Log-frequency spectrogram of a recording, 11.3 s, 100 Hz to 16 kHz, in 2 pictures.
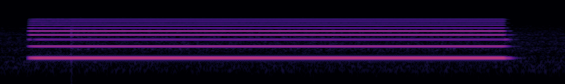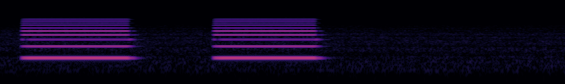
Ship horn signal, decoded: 1 long, 2 short

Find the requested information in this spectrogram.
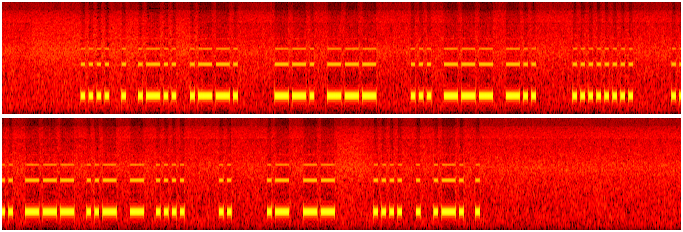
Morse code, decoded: HELP GO SOD <HH> SOUTH I AM HERE

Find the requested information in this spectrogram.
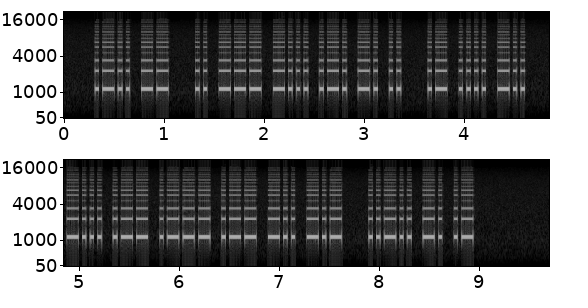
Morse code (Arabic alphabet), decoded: لم يخبرني احد بوجودك هنا

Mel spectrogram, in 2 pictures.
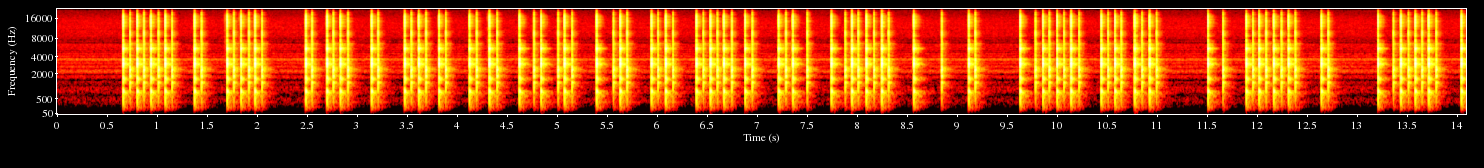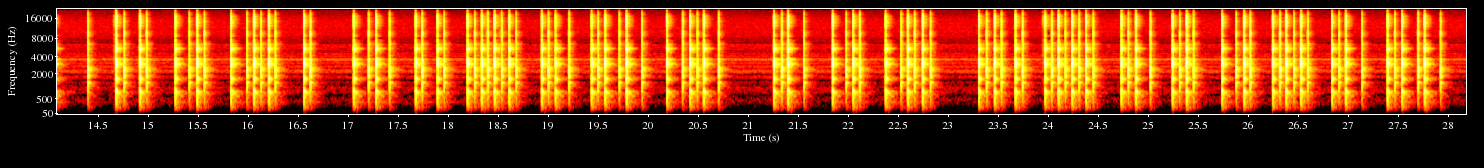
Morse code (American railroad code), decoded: HES RECOGNIZABLE BY THE BLONDE MOHAWK AND CHAINSAW

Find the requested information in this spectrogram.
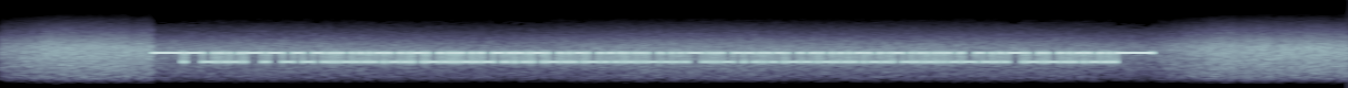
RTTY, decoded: VOOR LAGER OPGELEIDE VROUWEN LAG DAT VEELAL

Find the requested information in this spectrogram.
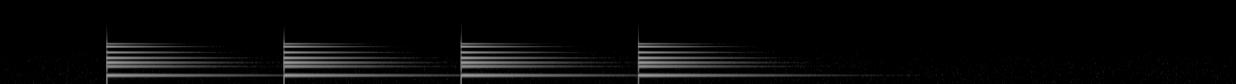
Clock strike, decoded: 4

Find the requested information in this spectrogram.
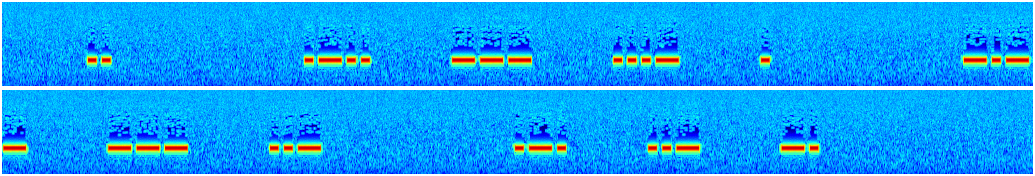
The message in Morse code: I LOVE YOU RUN

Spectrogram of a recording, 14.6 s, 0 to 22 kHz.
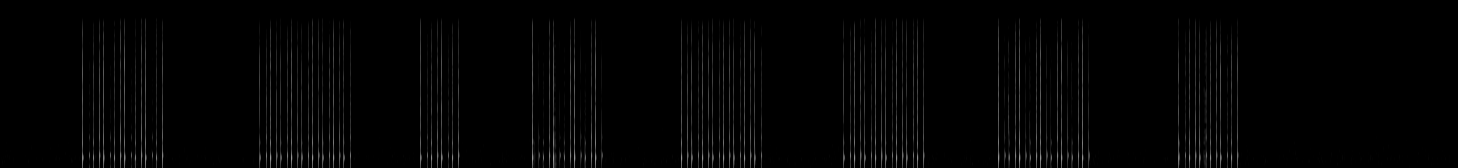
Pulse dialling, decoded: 8 9 4 7 8 8 9 6

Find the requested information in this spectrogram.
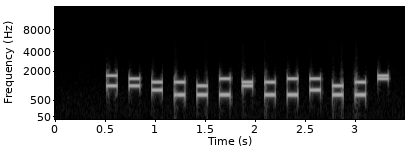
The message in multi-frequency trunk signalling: KP 95427647824 ST

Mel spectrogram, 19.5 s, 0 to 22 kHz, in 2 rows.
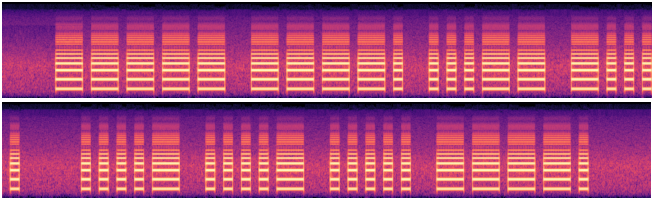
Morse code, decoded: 0936 4459

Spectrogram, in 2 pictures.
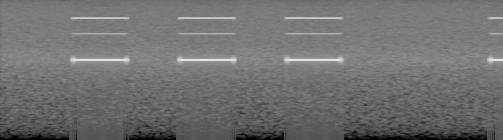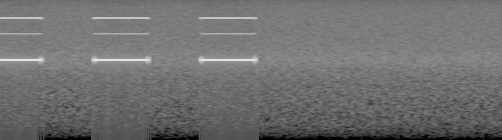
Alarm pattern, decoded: temporal three

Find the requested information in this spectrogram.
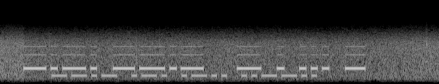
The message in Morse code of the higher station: CQ TEST

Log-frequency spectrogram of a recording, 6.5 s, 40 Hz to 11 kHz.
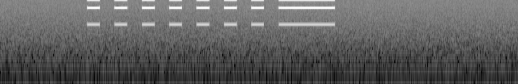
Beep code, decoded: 7 short, 1 long

